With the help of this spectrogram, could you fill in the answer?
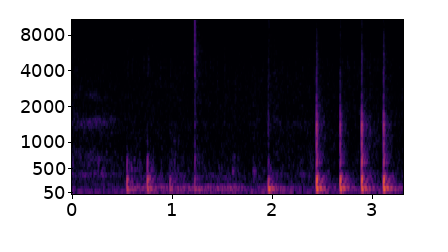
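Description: Knuckle knocks on a first home-baked sourdough loaf, tapped to check whether it sounds hollow as the recipe suggests. About eight dull, low thumps with little ring, spaced irregularly with a quick run of four near the end. It's unclear whether it sounds hollow; the crust, especially on the underside, is very thick.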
